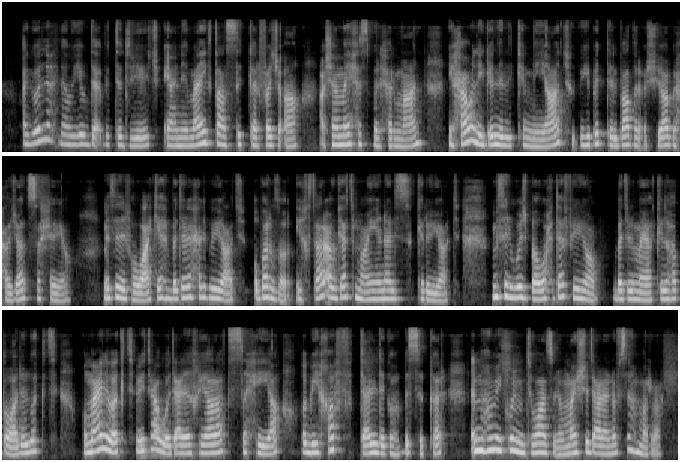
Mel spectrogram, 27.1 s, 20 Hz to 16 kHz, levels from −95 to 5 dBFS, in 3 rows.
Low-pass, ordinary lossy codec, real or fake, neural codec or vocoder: 9.9 kHz; none; real; none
